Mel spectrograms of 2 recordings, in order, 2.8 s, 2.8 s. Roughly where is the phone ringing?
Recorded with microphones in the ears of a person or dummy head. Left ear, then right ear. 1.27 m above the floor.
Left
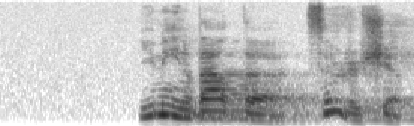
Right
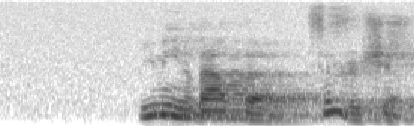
I don't hear a phone ringing.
